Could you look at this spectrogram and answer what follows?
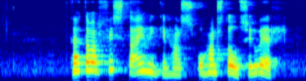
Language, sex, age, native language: Icelandic, female, 30-39, Icelandic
